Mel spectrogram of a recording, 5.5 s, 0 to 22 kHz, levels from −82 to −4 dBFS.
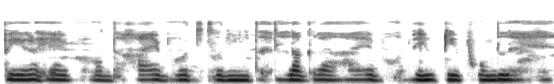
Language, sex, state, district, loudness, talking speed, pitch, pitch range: Hindi, female, Bihar, Jamui, -19 LUFS, 130 wpm, 220 Hz, 210-225 Hz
